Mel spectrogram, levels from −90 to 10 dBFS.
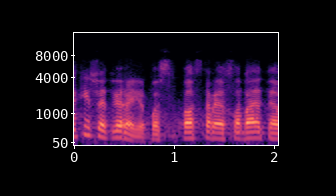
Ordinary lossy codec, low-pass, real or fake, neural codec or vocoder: Opus, 32 kbps; 7.2 kHz; fake; codec, 16 kHz, 1 kbps, FreqCodec, larger model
